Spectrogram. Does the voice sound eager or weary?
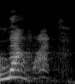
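eager. It sounds eager and energetic. Ready and excited for what comes next. "they jump out of bed and go"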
